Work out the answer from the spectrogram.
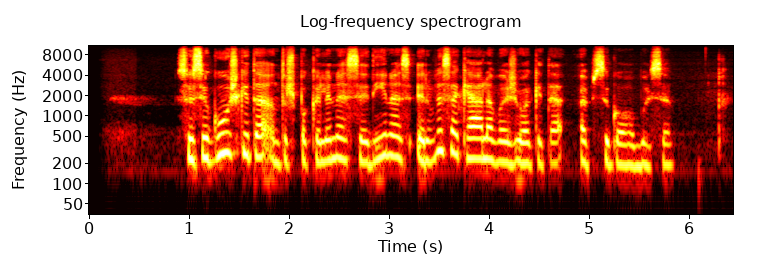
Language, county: Lithuanian, Klaipėda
